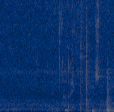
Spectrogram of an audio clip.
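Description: Near silence: room tone, with faint low voices murmuring in the second half.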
